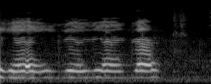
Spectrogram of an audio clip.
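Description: A high voice singing four short, held notes in a sing-song tune, all near one pitch.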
